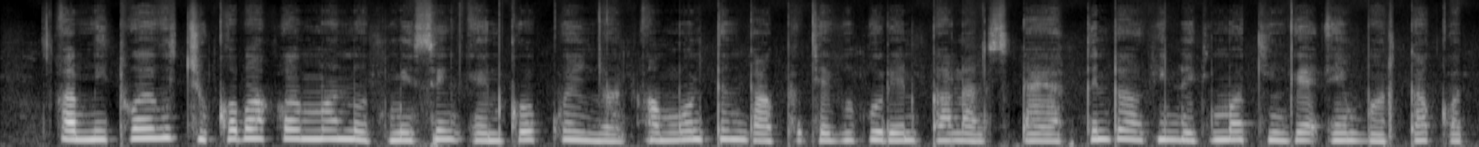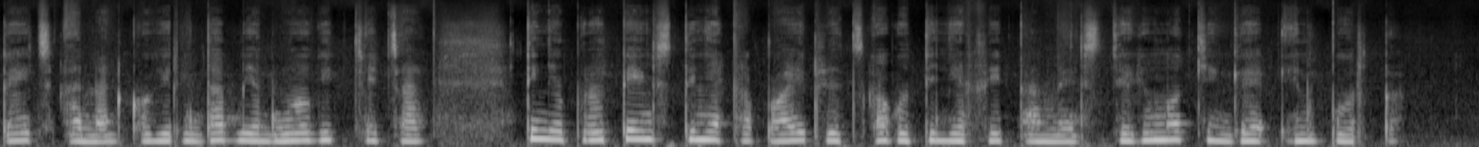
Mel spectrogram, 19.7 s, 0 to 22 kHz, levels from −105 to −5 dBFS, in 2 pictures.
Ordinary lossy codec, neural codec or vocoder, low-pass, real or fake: none; codec, 44.1 kHz, 3.4 kbps, Pupu-Codec; none; fake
